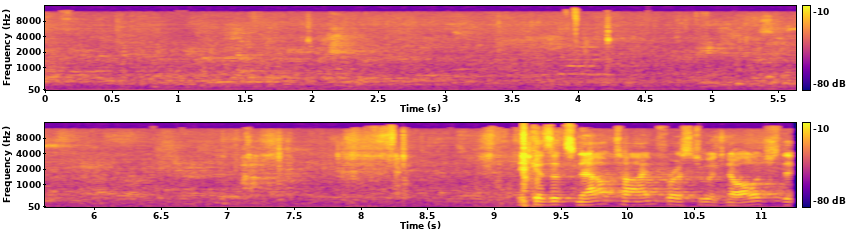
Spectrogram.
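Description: Many people murmur and chatter in a large echoing hall.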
